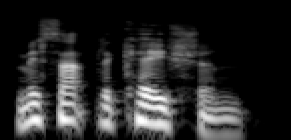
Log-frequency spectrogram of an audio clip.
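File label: "misapplication", British English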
